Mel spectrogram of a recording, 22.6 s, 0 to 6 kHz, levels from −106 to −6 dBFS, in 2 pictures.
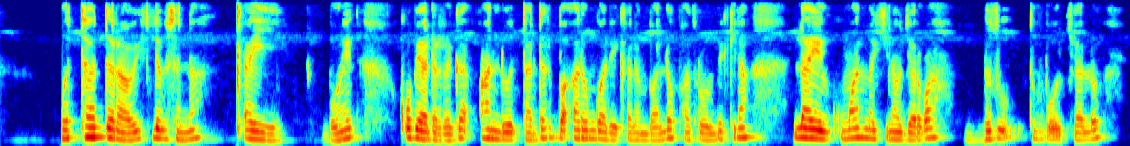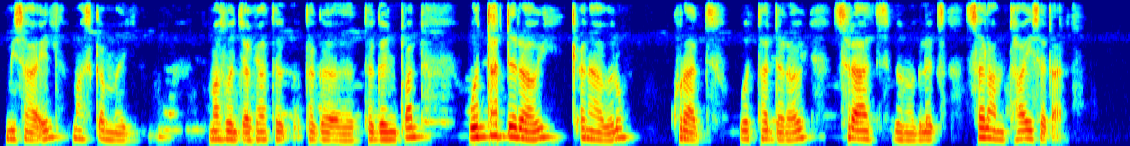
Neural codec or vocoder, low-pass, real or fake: none; 5.4 kHz; real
